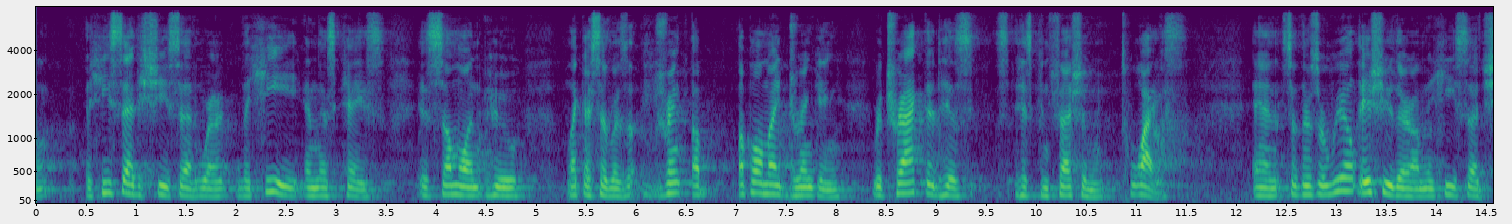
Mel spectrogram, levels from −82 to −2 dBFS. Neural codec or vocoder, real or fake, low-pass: codec, 16 kHz, 4 kbps, FunCodec, trained on Chinese and English, 50 frames a second; fake; 7.2 kHz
